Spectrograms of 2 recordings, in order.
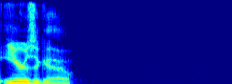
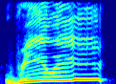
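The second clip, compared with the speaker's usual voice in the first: very high incredulous question; imitated amazed fan; 4 dB louder than usual. Starstruck player checking it's really him, high mock disbelief. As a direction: squeak it up in mock astonishment. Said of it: "And they're like".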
